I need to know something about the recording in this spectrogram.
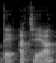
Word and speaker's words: tha: en realidad no son ta son tha se pronuncia cada letra por separado y firmar un acuerdo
